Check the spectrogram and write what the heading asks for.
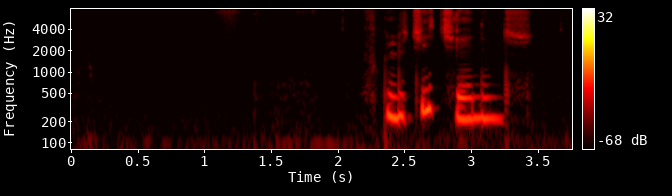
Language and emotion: Russian, neutral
